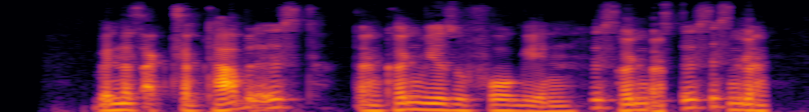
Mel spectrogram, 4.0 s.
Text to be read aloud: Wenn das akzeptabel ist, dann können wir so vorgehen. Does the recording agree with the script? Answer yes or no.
no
